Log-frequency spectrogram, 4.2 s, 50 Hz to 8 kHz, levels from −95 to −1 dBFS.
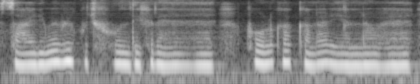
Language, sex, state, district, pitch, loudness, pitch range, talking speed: Hindi, female, Bihar, Lakhisarai, 165 Hz, -19 LUFS, 155-175 Hz, 185 wpm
